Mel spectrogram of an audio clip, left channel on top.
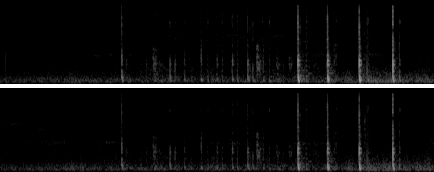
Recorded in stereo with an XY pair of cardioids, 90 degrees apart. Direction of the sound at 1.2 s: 30° left.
